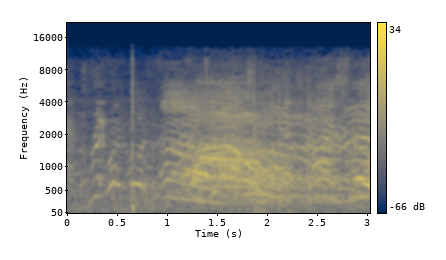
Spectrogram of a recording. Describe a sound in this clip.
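A crowd cheers and yells loudly.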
